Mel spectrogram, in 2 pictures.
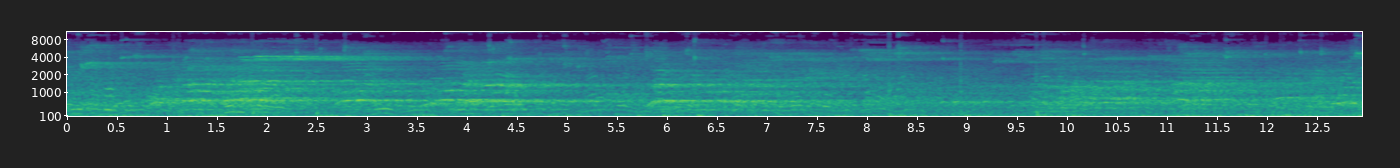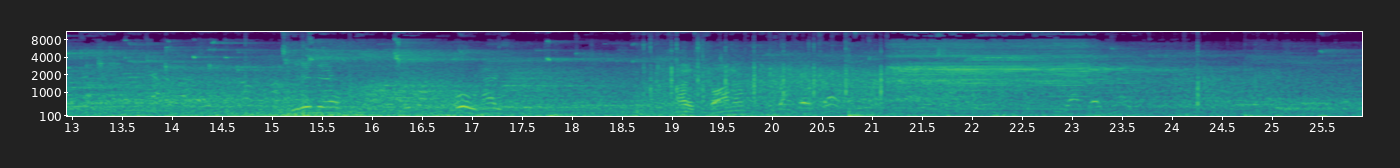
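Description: Players and onlookers call out and chatter in the echoing hall.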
